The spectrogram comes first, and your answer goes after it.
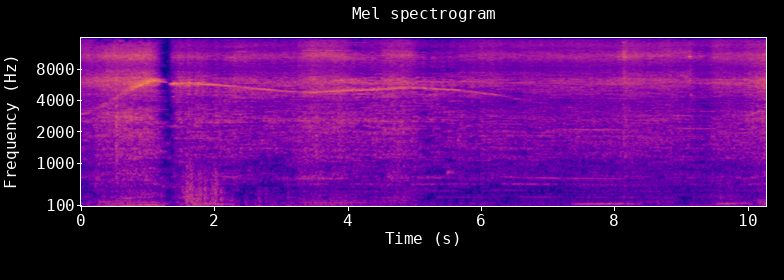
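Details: Tweed garbage truck 3218 with a massive exhaust leak: a loud, raw diesel rumble that swells hard on each rev, much louder than normal.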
